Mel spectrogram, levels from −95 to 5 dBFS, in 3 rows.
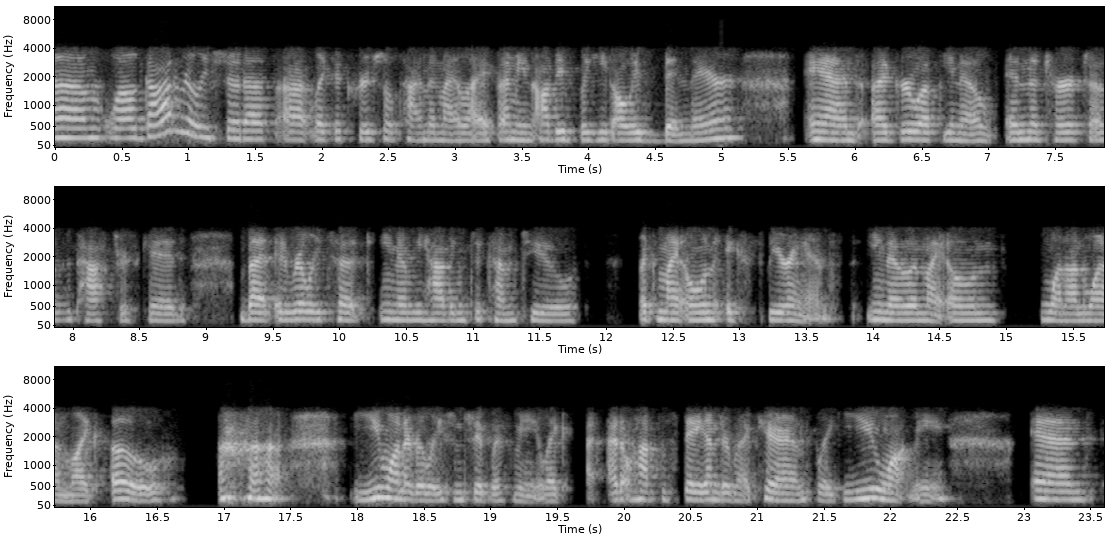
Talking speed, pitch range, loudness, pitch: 205 wpm, 170-190 Hz, -21 LUFS, 180 Hz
